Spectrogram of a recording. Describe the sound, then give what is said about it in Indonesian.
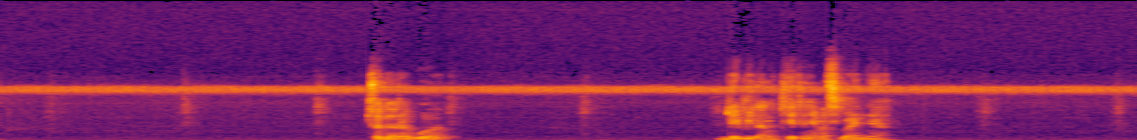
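Crickets trill in a steady, high continuous drone throughout, faint but constant in the background, at a hilltop (puncak), while two short bursts of conversation pass over it. “itu jangkrik dari mana nih iya omong ngomong kita lagi di puncak kayaknya kayaknya banyak jangkrik hmm Iya sih.”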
